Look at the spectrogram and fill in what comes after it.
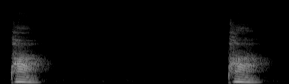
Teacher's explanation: Le biup est entre le son B et le son P. Pa, pa. Là aussi, on note l'expulsion de l'air.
